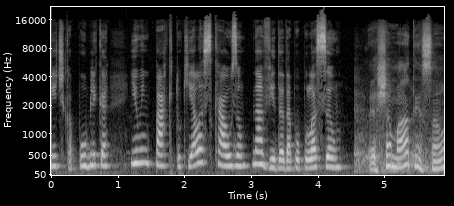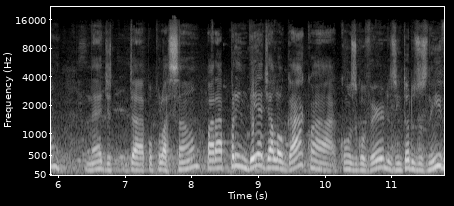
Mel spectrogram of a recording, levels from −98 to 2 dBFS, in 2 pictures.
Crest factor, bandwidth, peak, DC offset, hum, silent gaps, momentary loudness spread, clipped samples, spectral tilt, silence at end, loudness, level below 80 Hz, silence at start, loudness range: 16 dB; 17.5 kHz; -8 dBFS; under 0.1%; none; none; 11 LU; under 0.1%; -5.5 dB/octave; 0 s; -24 LUFS; -64 dBFS; 0 s; 4 LU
